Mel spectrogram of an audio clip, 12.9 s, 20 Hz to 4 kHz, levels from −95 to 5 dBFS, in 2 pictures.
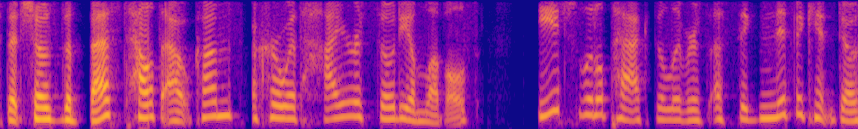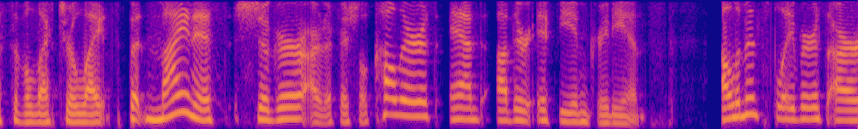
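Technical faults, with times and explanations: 0.28–0.30 s and 1.04–1.11 s, microphone overload: the input was likely set too high, driving peaks into the converter's ceiling, right at the limit in the first burst and about 2 dB past it in the second. A few percent of samples are flattened, giving loud syllables a harsh, crackling edge.
1.11 s and 2.13 s, microphone volume stepped down: call software likely reacted to the clipped peak by cutting the device's input gain, first by about 7 dB straight after the second overload, then by about 2 dB more. Sound and background drop abruptly each time, heard through the call path's band limit at 4 kHz.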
